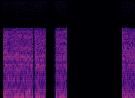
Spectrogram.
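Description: Double-stack intermodal freight train passing close by, its wheels and cars making a broad rumbling noise. The sound comes in choppy bursts that cut off abruptly to dead silence between them.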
